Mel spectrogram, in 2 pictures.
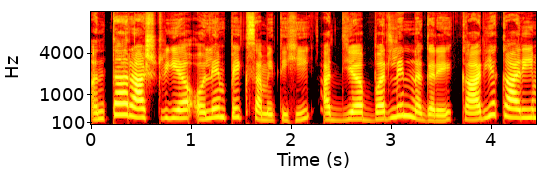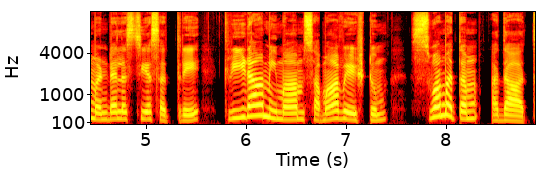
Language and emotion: Sanskrit, neutral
